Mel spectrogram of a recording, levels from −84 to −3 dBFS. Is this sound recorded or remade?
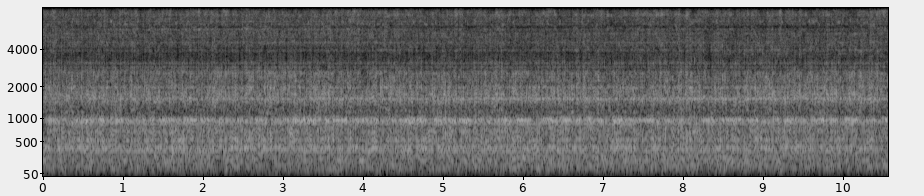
remade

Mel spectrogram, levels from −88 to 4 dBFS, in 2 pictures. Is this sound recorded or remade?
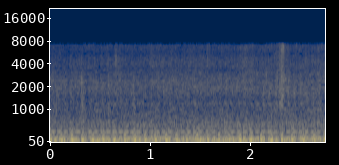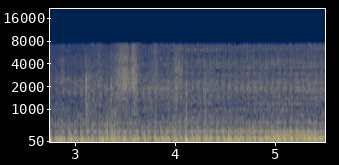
recorded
